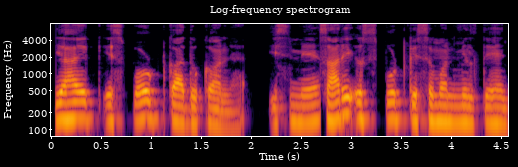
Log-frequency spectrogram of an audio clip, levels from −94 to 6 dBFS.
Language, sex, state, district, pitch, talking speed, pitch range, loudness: Angika, male, Bihar, Begusarai, 140 Hz, 195 wpm, 130-155 Hz, -20 LUFS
